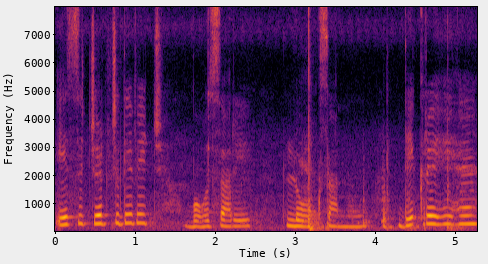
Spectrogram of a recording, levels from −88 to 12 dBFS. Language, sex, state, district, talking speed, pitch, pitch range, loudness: Punjabi, female, Punjab, Kapurthala, 125 wpm, 225 Hz, 200-290 Hz, -17 LUFS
